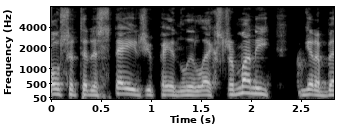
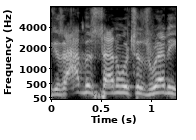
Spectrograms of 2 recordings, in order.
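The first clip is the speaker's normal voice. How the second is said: put-on yelling, higher; 5 semitones higher than usual. Retelling a lost sandwich order at a bagel counter, imitating someone screaming. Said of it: "The guy screaming".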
